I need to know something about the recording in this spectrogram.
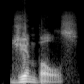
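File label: "gimbals", American English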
